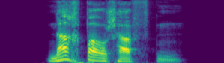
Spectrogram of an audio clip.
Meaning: plural of Nachbarschaft
- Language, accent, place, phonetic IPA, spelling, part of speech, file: German, Germany, Berlin, [ˈnaxbaːɐ̯ʃaftn̩], Nachbarschaften, noun, De-Nachbarschaften.ogg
